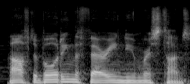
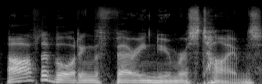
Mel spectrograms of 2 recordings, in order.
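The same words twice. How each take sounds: First: It is read in a plain, ordinary voice. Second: It is read in a put-on, very posh voice.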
